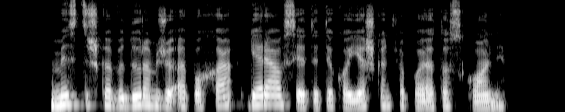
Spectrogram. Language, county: Lithuanian, Vilnius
